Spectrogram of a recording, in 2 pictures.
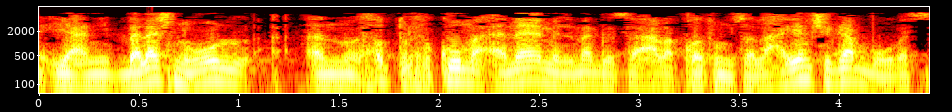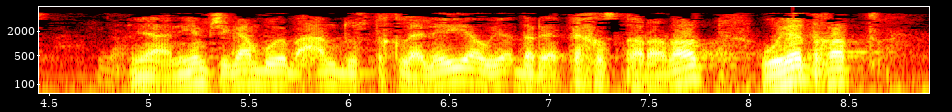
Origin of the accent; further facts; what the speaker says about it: Egypt; احنا طبعا كلنا كمصريين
